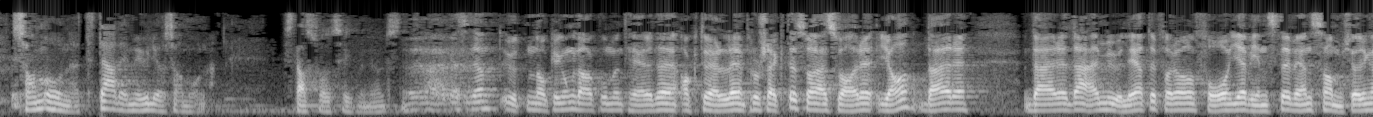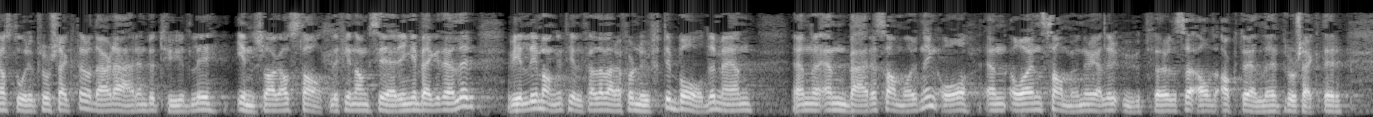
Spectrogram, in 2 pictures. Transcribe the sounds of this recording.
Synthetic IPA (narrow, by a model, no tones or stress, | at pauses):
sɑmːɔnət̪d̪̥æd̪ɛmʉːlɪɔsɑmːɔ̰ɾnə | st̪ɑːt̪sɔsɪɡmənʊnsn̩æpʰɾɛsɪd̪ɛnt̪ʉːt̪n̩ːɔkːɛŋɡɔŋd̪ɑkʰʊmːənt̪ʰeːɾəd̪ɛɑkt̪ʉɛlːəpʰɾʊʂɛkt̪əsɔæɾsʋɑːɾəjɑːd̪æɾ | d̪æɾd̪ɛæɾmʉːlɪheːt̪əɾfɔɾɔfoːjɛʋɪnst̪əɾʋɛɛnsɑmːɕøːɾɪŋɑʋst̪uːɾəpʰɾʊʂɛkt̪əɾɔd̪æɖɛæɾɛnbət̪ʰyːd̪əlɪ | ɪnːʂɭɑːɡɑʋst̪ɑːt̪lɪfɪnɑŋsɪeːɾɪŋɪbɛɡːəd̪eːləɾʋɪlɪmɑŋːət̪ʰɪlfɛlːəʋæːɾəfɔɳʉft̪ɪboːd̪əmɛɛn | ʔɛnɛnbæːɾəsɑmːɔɾd̪nɪŋʔɔɛnɔɛnsɑmːʉnːɔjɛlːəɾʉːt̪føːɾəlsəʔɑʋɑ̰kt̪ʉɛlːəpʰɾʊʂɛkt̪əɾ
